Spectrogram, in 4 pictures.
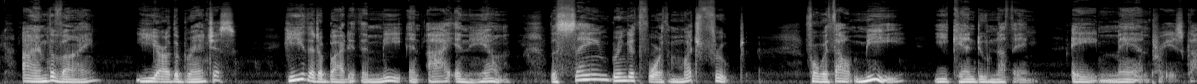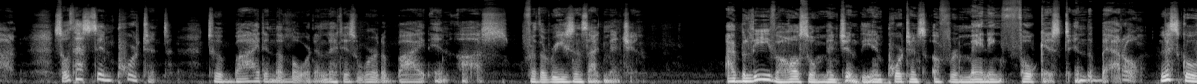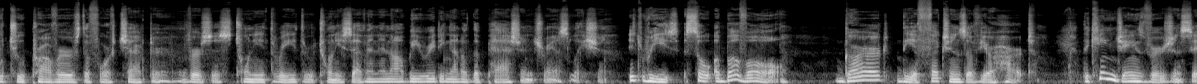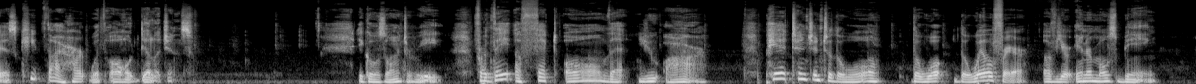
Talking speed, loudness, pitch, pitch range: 165 wpm, -15 LUFS, 125 Hz, 115-140 Hz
